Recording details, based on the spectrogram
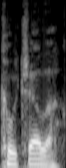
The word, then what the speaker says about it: Coachella: Coachella.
